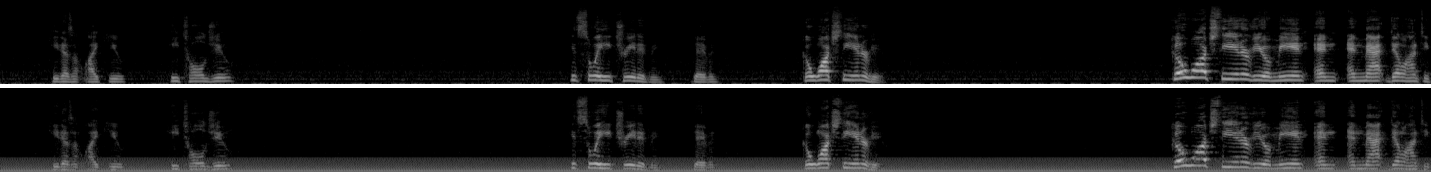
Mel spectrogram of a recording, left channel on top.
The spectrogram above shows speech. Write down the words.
he doesn't like you? He told you? It's the way he treated me, David. Go watch the interview. Go watch the interview of me and Matt Dillahunty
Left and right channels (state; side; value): noise; right; hum, 8 dB below the sound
